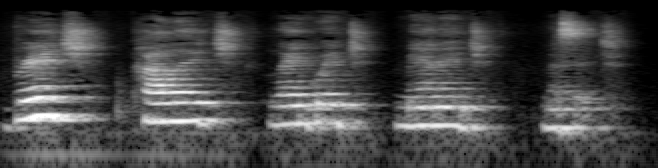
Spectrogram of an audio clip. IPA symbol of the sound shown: dʒ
